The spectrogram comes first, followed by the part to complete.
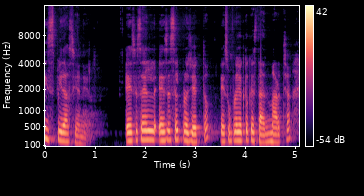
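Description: Fairly even in intonation, a woman's voice sits at a fairly low pitch with a dark, mellow tone. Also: quiet background. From Colombia, Bogotá. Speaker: women's group leader and immigrant; interview guest. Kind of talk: interview. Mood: warm, inspirational. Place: studio. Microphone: lapel.

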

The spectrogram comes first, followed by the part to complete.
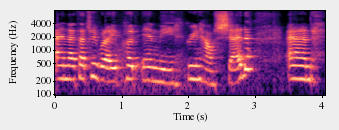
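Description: A woman speaks at a moderate pace. Audible room echo and light background noise surround her voice. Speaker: garden vlogger. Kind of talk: casual vlog chat. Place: garden.

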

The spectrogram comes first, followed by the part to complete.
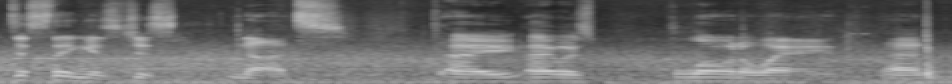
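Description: Loud background noise fills the dry, echo-free sound. The speech comes at a very slow pace. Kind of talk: casual chat showing off his car. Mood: enthusiastic, proud. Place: street. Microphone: camera far.

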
